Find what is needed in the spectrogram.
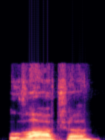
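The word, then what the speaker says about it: उवाच: Now you say it first, but in your singular Uvacha. pronunciation, uvacha.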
